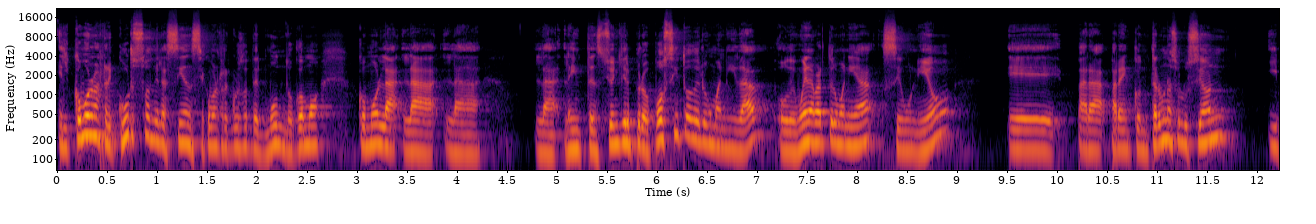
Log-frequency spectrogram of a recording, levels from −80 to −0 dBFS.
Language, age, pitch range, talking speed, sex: Spanish, 30-49, 145-180 Hz, 205 wpm, male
